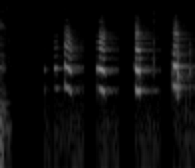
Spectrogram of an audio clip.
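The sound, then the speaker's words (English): A hen turkey yelp made on a hand-operated turkey call: a rhythmic run of raspy, nasal yelps, evenly spaced and fairly bright in pitch, with no talking over them. “Now, what this call says is there's you yelp on one side, it's a hen. You yelp on the other, it's a gobbler. So here's the hen.”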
